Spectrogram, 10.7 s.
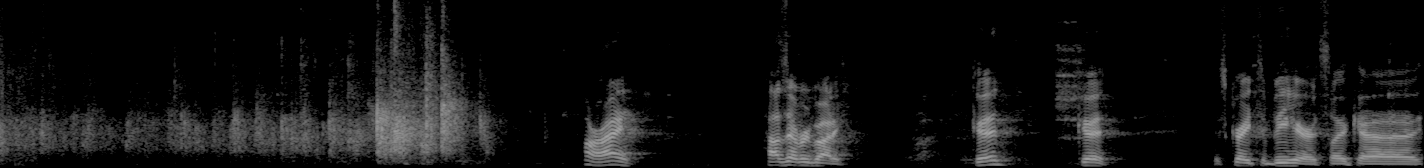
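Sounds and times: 
audience applause welcoming a panel: 0:00.0 - 0:03.9
speech: 0:04.4 - 0:04.9, 0:05.8 - 0:06.5, 0:07.3 - 0:08.4, 0:09.1 - 0:10.6.

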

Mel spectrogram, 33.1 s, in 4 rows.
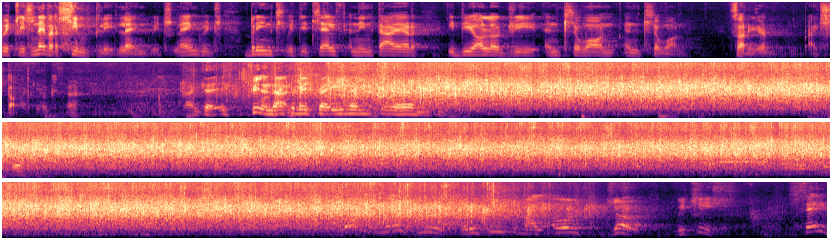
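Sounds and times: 
speech: 0:00.0 - 0:09.2, 0:10.1 - 0:12.8
audience applause: 0:09.8 - 0:30.9.

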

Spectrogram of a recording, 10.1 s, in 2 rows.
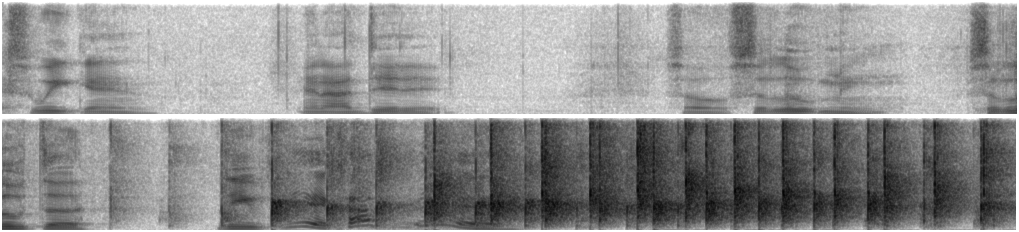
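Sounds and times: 
speech: 0:00.0 - 0:00.8, 0:01.5 - 0:02.3, 0:03.3 - 0:08.3
people clapping: 0:05.6 - 0:10.1.

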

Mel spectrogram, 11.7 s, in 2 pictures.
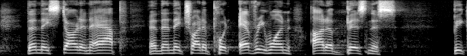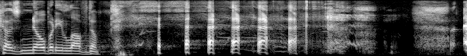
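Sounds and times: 
speech: 0:00.4 - 0:05.0, 0:05.6 - 0:08.3
laughter: 0:07.3 - 0:10.2
coughing fit: 0:08.8 - 0:10.8, 0:11.5 - 0:11.6
raspy breathing and throat noises: 0:09.7 - 0:11.6
wheezy inhale: 0:09.8 - 0:11.6.

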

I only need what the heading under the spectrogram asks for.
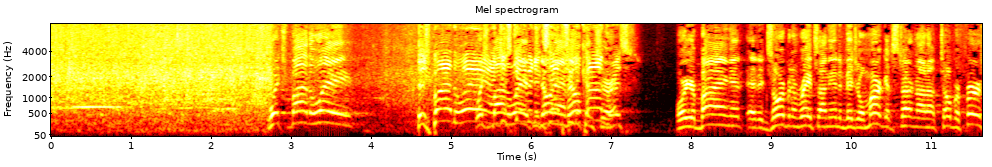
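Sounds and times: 
audience cheering and applauding: 0:00.0 - 0:06.9
speech: 0:02.7 - 0:03.9, 0:04.6 - 0:11.6.

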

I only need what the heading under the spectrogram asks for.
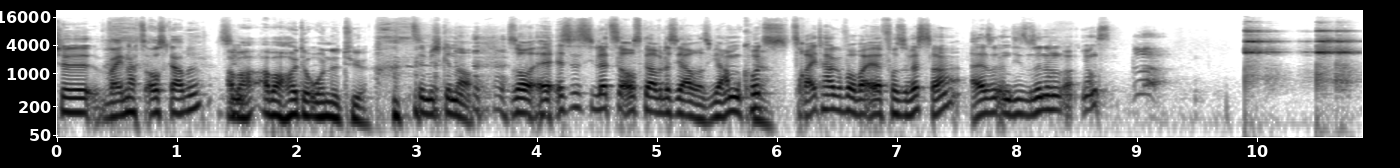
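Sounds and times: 
speech: 0:00.0 - 0:09.3
laughter: 0:02.7 - 0:04.0
glasses clinking in a toast: 0:09.9 - 0:10.8.

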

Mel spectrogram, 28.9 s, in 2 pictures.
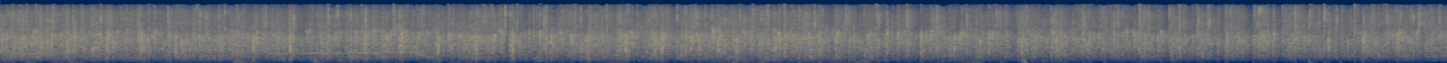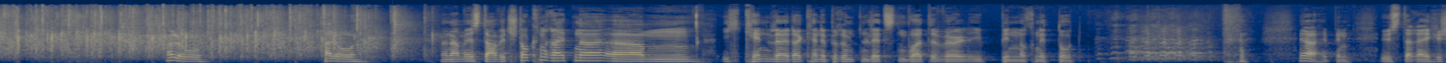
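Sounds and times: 
audience applause: 0:00.0 - 0:18.9
speech: 0:16.2 - 0:16.7, 0:17.7 - 0:18.2, 0:18.9 - 0:25.3, 0:26.8 - 0:28.9
laughter: 0:25.4 - 0:27.0.

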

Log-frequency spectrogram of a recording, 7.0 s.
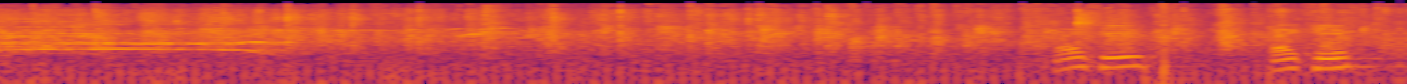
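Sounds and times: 
audience applause: 0:00.0 - 0:07.0
speech: 0:05.3 - 0:07.0.

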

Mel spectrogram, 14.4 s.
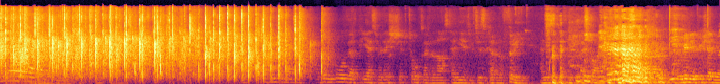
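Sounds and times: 
crowd applause: 0:00.0 - 0:06.6
laughter: 0:10.9 - 0:14.1.

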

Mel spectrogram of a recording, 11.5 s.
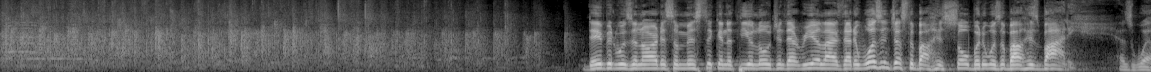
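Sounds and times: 
audience clapping: 0:00.0 - 0:06.1
speech: 0:05.9 - 0:11.5.

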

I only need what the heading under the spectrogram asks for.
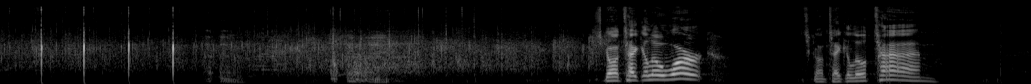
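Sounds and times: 
sharp hand claps: 0:00.0 - 0:06.0
crowd clapping: 0:00.0 - 0:06.8
speech: 0:06.0 - 0:07.2, 0:08.0 - 0:09.4.

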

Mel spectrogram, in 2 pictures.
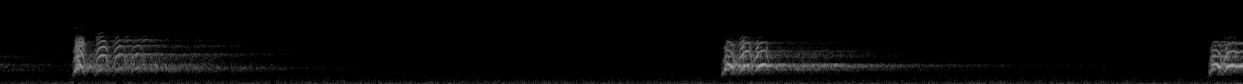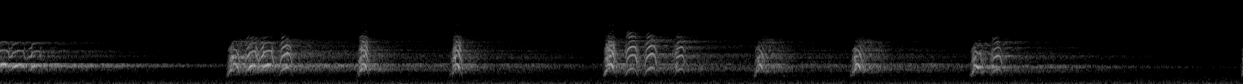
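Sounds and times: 
coyote barking: 0:00.0 - 0:02.7, 0:07.2 - 0:08.9, 0:12.1 - 0:23.6
faint hiss: 0:00.0 - 0:24.8.

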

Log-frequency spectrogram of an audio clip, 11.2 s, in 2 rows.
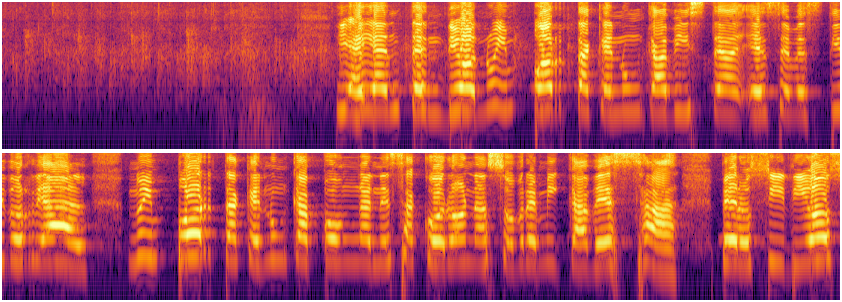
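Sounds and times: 
audience applause: 0:00.0 - 0:04.1
speech: 0:02.2 - 0:11.1.

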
